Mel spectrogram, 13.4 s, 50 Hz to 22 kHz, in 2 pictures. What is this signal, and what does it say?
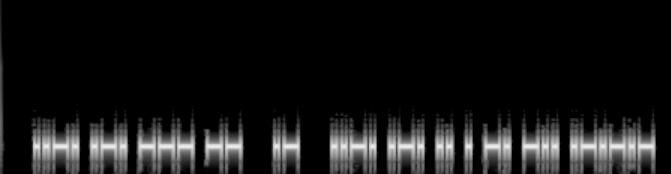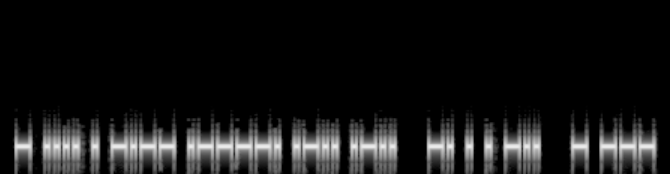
Morse code, heard as a keyed tone, about 25 wpm, 600 Hz. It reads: FROM A FRIEND. THEY'LL NEED TO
